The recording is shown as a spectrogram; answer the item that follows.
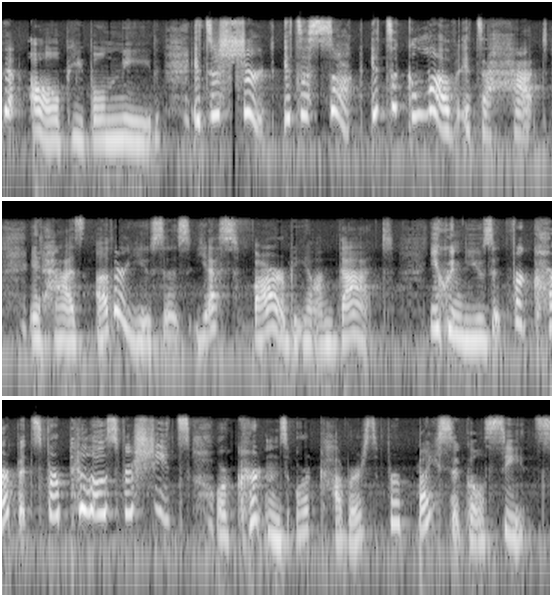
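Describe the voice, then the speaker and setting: Using a put-on character voice, a woman sounds gruff and high-pitched at a moderate pace. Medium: read story. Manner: gruff, secretive.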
